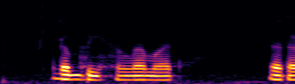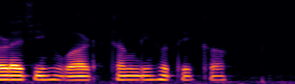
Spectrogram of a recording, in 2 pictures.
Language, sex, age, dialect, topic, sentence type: Marathi, male, 18-24, Standard Marathi, agriculture, question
